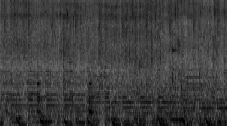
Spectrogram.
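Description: Ginger garlic paste sautés in a hot pan, giving a dense, continuous crackling sizzle close up, with light stirring scrapes throughout and no voices.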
